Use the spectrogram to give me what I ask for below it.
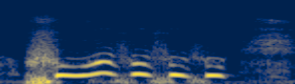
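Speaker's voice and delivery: high, airy "hoo-hoo" like a recorder; imitated recorder toot. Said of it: "[name] with a recorder".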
